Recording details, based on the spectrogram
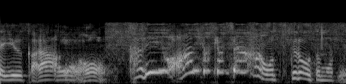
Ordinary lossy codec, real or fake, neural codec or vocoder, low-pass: none; fake; codec, 16 kHz, 4.8 kbps, FACodec; 7.2 kHz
